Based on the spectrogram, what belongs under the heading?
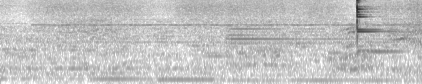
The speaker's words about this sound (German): Dein Glas stößt mit einem Klirren gegen meins. Auf uns. Ja, auf uns.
